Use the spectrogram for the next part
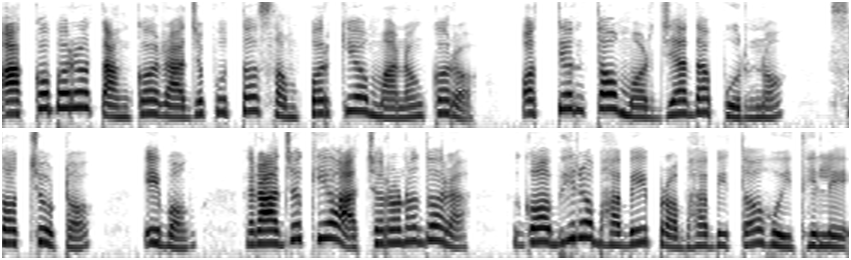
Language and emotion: Odia, neutral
